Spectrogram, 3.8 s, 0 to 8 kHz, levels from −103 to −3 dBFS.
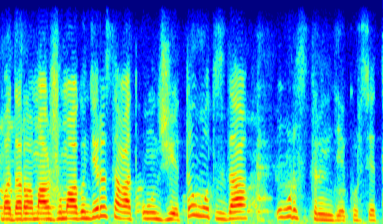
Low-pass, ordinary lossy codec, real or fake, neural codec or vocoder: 7.2 kHz; Opus, 32 kbps; real; none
